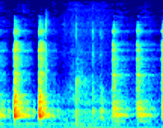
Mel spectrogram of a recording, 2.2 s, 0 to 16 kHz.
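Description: Circuit-bent Kawasaki I-Sounds electronic drum pads triggered by a 4017 gate sequencer, playing a short drum hit over and over about three times a second. The middle hits are fainter, as the patch lead that selects the drum sound is moved.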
